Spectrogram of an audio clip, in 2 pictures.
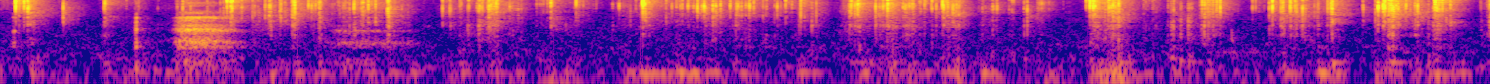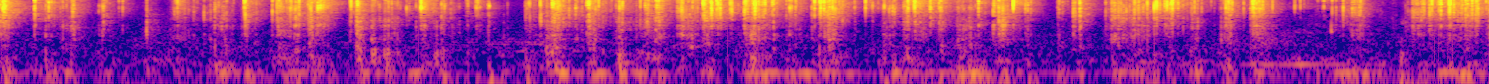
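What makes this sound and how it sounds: A flat openwork gold star ornament made of thin, rigid, glitter-coated plastic is held in both hands and scratched with long painted nails across its glittery surface. The result is a continuous run of dense, bright scratching and crinkly clicks concentrated in the high range, with a faint low hum underneath.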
